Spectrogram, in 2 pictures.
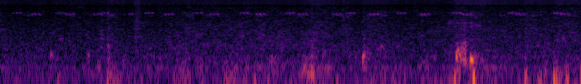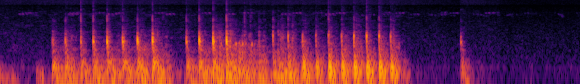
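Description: Insect chirping in a steady series of faint high chirps, about three a second. About eight seconds in, a loud, rapid run of knocks or rattling cuts in and lasts about four seconds.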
